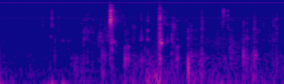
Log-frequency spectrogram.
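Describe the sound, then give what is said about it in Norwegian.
Biting and chewing on small, overgrown wild strawberries: a few faint, crisp crunches stand out among soft, moist chewing noises, with no talking. “Ja, de er rett og slett forvokste markjordbær. Men, men forminska sånne vanlige jordbær. Altså, de er ganske små. Ok, Skal vi smake? Vi får prøve.”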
